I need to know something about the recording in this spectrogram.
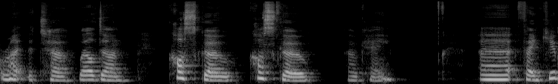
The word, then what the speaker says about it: Costco: think we call it Costco so the T cost Co we don't pronounce the T we just say cos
